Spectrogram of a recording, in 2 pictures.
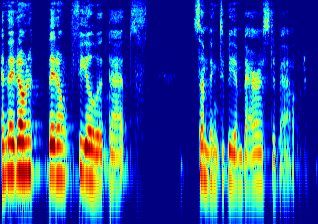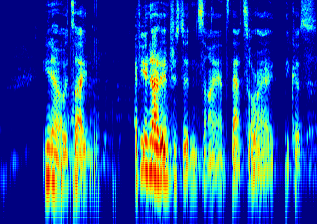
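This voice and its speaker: A woman with a fairly low pitch and vocal fry talks at a moderate pace with ordinary pitch variation, big swings in loudness and long, frequent pauses. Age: 70s. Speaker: author. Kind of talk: audience Q&A.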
